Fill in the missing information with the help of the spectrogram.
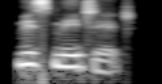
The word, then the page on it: mismated: Indian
